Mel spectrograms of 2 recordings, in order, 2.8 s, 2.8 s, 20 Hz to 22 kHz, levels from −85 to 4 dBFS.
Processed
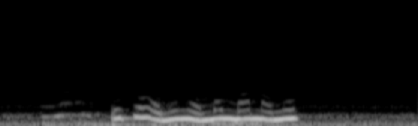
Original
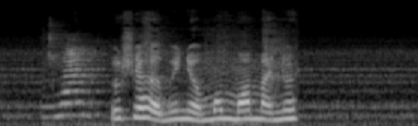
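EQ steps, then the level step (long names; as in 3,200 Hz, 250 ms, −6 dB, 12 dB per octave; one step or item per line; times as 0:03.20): inverse Chebyshev low-pass filter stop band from 1,400 Hz, stop band 80 dB
low-shelf EQ 100 Hz +9.5 dB
+8.5 dB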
